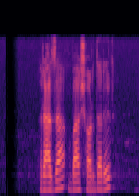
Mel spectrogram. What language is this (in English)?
Bangla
